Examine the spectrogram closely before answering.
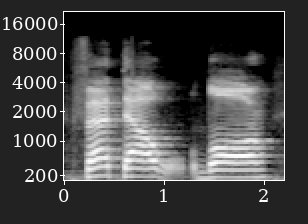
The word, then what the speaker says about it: فَتَرْضَى: So the line on the top is going to be pronounced ta, and the ra is going to be pronounced heavy.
